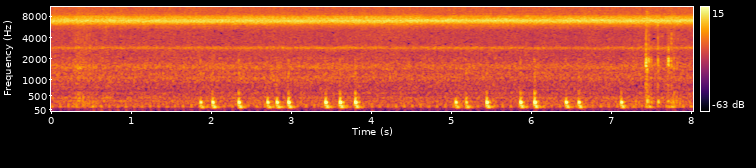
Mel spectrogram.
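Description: Irregular dull knocks on the wooden bird feeder, often in quick pairs and threes, about twenty of them, with a few sharper clicks near the end.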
